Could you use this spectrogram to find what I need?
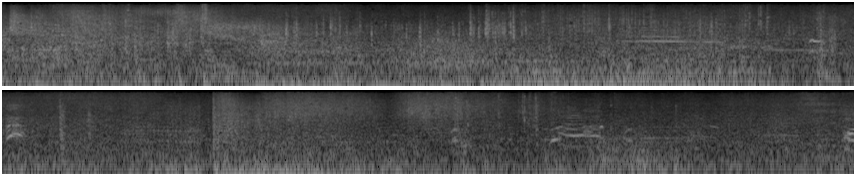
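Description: Strong storm wind roars steadily.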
